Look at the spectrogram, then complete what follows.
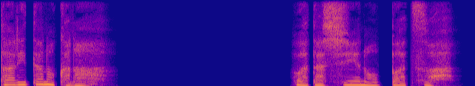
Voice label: retire jp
